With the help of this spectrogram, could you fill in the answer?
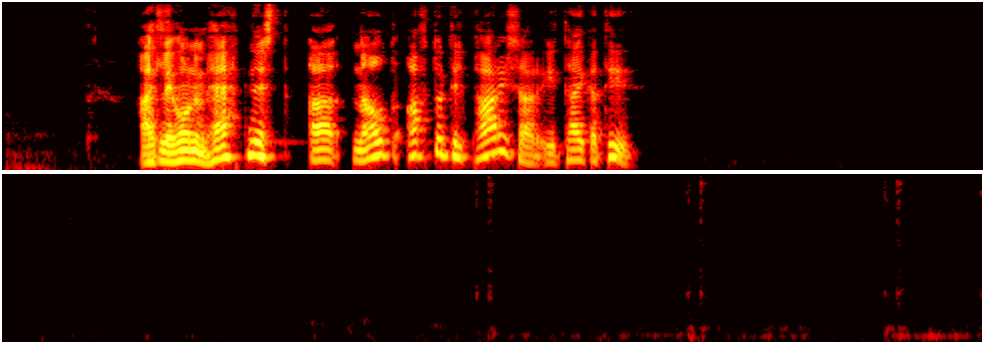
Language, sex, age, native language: Icelandic, male, 40-49, Icelandic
